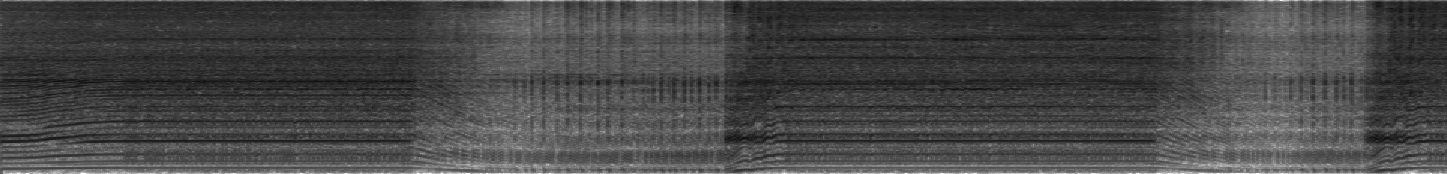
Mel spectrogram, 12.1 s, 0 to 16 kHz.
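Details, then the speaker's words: Craftsman 27 cc two-stroke string trimmer, manufactured January 2013, cutting: revs up and drops back cleanly every few seconds, no stumble or bog, some smoke noted; normal running under load. "sounds pretty good."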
